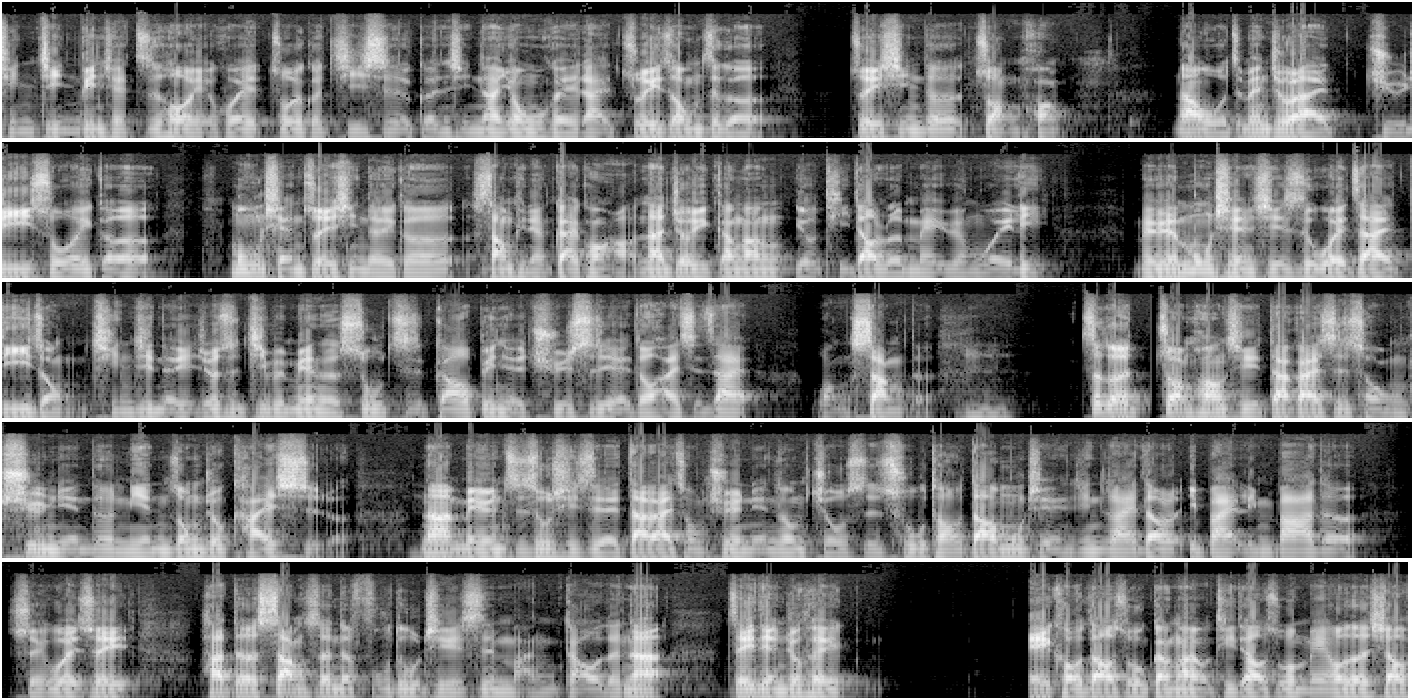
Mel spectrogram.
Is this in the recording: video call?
no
